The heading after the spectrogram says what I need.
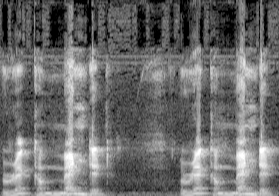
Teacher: have the first syllable has the carries the secondary stress and the third syllable carries the primary stress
